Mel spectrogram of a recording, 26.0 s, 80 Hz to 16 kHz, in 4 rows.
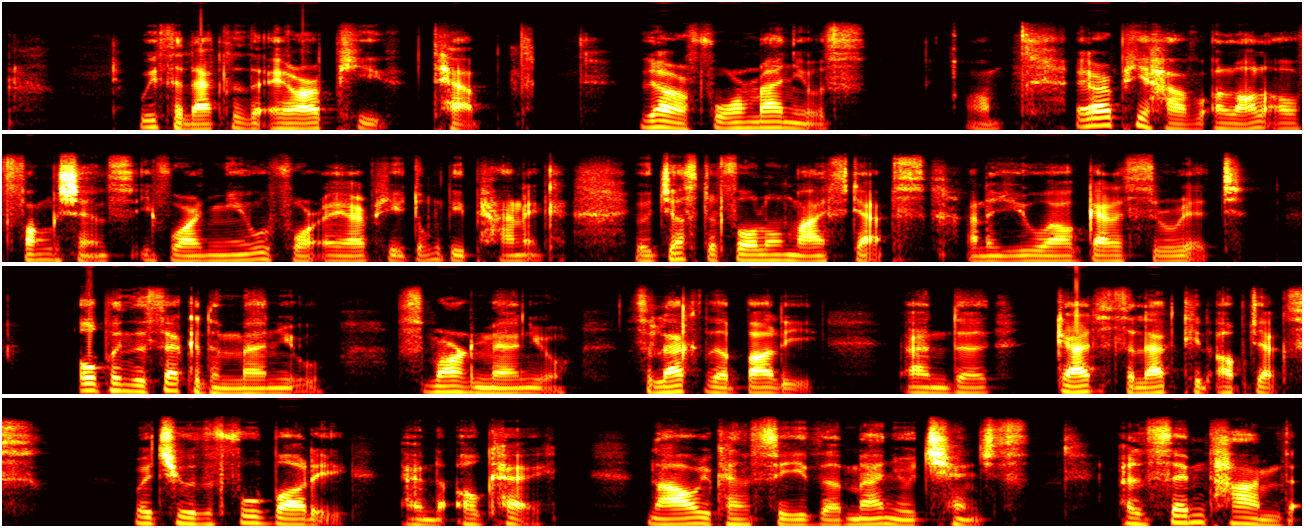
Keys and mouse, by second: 2.6 click, 5.9 click, 9.6 click, 11.3 click, 18.8-21.7 drag.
